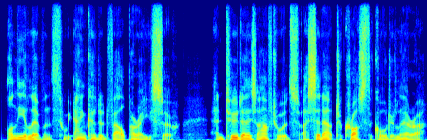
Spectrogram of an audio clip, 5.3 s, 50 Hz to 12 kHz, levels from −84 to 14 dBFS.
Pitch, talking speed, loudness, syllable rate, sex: 110 Hz, 200 wpm, -19 LUFS, 6.5 syllables/s, male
